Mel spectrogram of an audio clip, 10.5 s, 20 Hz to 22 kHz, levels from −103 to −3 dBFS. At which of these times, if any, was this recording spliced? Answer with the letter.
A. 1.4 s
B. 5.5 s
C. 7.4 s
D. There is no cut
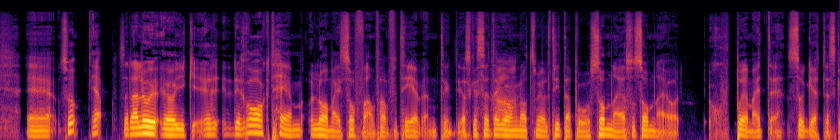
A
